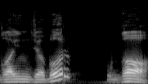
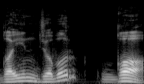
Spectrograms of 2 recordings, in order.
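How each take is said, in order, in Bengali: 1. শেষের স্বরধ্বনিটি একটি গোলাকার, 'o'-এর মতো শব্দ। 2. শেষের স্বরধ্বনিটি একটি গোলাকার, 'o'-এর মতো শব্দ।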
